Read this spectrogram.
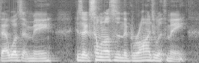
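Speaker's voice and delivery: ordinary talk, nothing marked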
